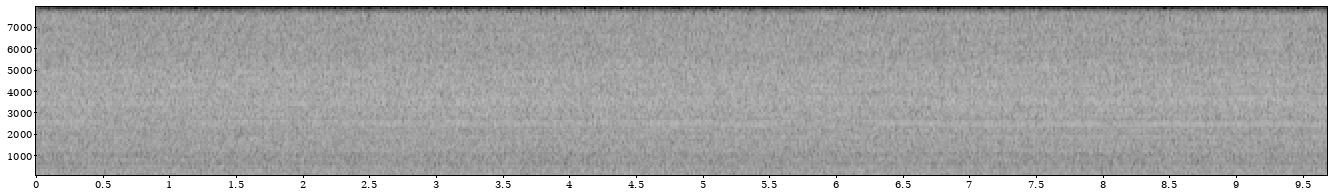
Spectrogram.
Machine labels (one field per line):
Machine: pump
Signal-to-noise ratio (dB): -6 dB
